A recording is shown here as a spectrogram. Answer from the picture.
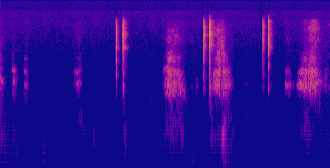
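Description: A few faint, sharp computer mouse clicks, some in quick pairs, over near silence.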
